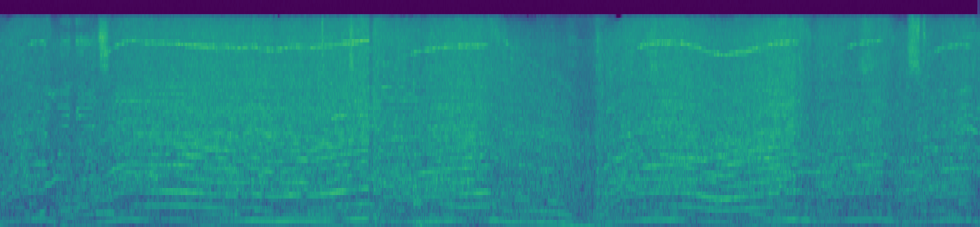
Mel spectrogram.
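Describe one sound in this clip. A car engine revs hard, rising and dipping in pitch as the gears shift.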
